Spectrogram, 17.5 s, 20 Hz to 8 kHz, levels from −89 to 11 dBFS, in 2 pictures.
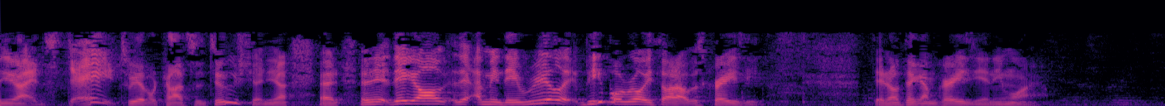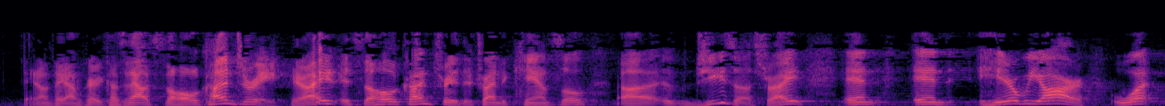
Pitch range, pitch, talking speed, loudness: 140-190 Hz, 165 Hz, 200 wpm, -31 LUFS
